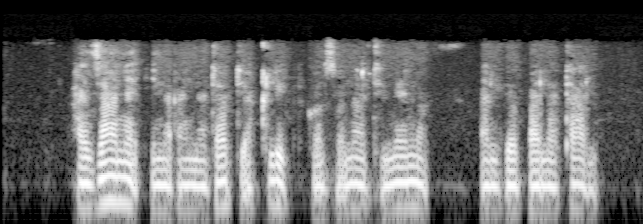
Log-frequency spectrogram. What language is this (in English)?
Swahili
